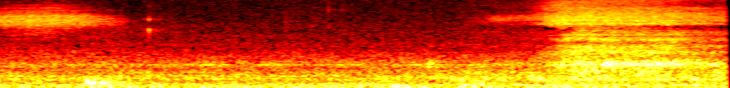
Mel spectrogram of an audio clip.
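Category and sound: human body sound, deep breathing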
